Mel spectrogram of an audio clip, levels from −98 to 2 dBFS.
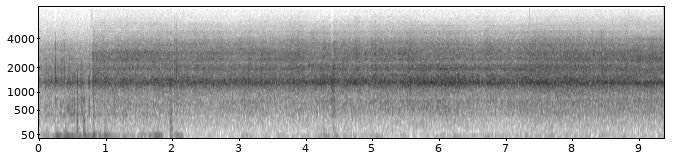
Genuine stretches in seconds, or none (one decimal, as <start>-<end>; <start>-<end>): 0.5-2.7; 4.9-8.6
